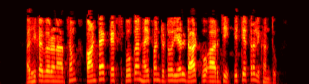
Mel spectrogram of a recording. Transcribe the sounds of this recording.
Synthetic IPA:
ɐd̪ʱikɐʋʋɐɾɐɳ̃aːɾt̪ʰɐmkaːɳʈɛːk̚ʈeʈspoːkɐnɦɐjpʰɐnʈ̬uʈoːɾijɐlɖaːʈoːaːɾd͡ʒiːt̪jɐt̪ɾɐlikʰɐnt̪u

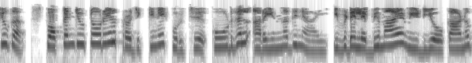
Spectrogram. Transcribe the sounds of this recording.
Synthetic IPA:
kʲːuɣɐspo̞ːkːɐntjuːʈːo̞ːrijɐlpro̞d͡ʑek̚tine̞kːurit͡ɕːɨkuːɽuðɐlɐrijunːɐðinaːjiːʋiɽe̞le̞bʱjɐmaːjɐʋiːɽijo̞ːkaːɳu

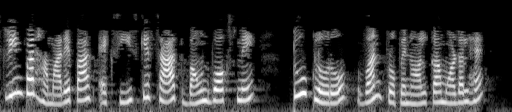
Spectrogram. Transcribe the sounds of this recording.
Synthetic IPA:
skɾiːnpɐɾɦɐmaːɾepaːsɛːksiːzkesaːt̪ʰbãːʊ̃ɳɖbɔːksmẽ | ʈuːkloːɾoʋɐnpɾoːpenɔːlkamɔːɖəlɦɛː

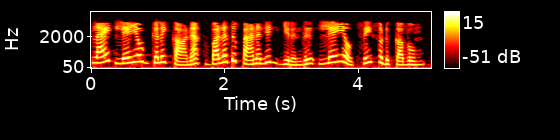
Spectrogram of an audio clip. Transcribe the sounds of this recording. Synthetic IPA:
plɐɪʈleːjɐʊʈ̚ɡɐɭɐɪkːaːnɐʋɐɭɐðɯpaːnɐlɪlɪɾɯnd̪ɯleːjɐʊʈsɐɪsɔɽɯkːɐʋɯm

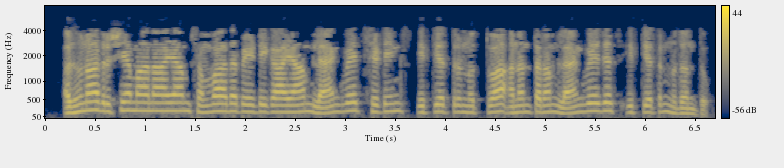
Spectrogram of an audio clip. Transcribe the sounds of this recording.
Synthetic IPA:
ɐd̪ʱunaːd̪ɾuʃjɐmaːnaːjaːmsɐ̃mʋaːd̪ʱɐpeːʈikaːjaːmlaːŋɡʋeːd͡ʒseʈiŋɡsit̪jɐt̪ɾɐnut̪ʋaːʔɐnɐnt̪ɐɾɐmlaːŋɡʋeːd͡ʒɐsit̪jɐt̪ɾɐnud̪ɐnt̪ṵ

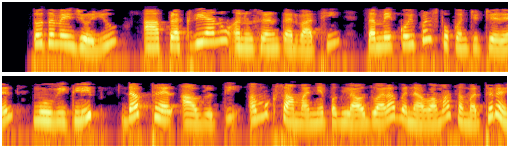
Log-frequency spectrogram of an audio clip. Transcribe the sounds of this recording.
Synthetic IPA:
t̪ot̪əmed͡ʒojũ | apɾəkɾijanũʔənusəɾəɳkəɾʋat̪ʰit̪əmekoipəɳspokənʈuʈoɾijəlmuʋiklip | ɖəb̚t̪ʰəelaʋɾut̪ːiəmuksamanjəpəɡlaod̪ʋaɾabənaʋːamãsəməɾt̪ʰəɾəɦ

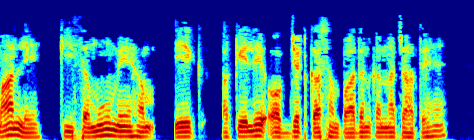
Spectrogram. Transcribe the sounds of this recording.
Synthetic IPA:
maːnlẽːkisɐmuːɦmẽɦɐm | eːk | ɐkeːleʔɔːp̚d͡ʒek̚ʈkasɐ̃mpaːd̪ənkɐɾnat͡ʃaːɦt̪eɦɛ̃ː

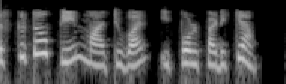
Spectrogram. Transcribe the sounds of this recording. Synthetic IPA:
ɨskɨʈːoːp̚t̪iːmːaːtːuʋaːnipːo̞ːɭpɐʈikʲːaːm

